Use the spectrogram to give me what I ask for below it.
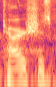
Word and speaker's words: Tarshish: People have laughed at the way I pronounced that word, Tarshish, but that's how you say it, T-A-R-S-H-I-S-H.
